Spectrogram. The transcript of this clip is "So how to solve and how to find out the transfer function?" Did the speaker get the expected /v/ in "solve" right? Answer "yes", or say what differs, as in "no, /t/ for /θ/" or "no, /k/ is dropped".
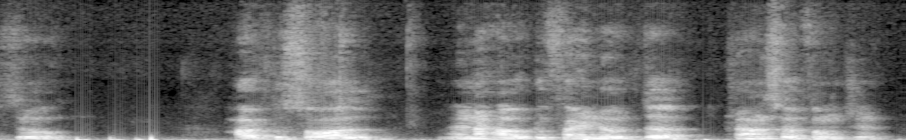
no, /v/ is dropped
